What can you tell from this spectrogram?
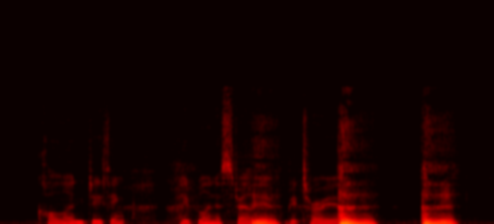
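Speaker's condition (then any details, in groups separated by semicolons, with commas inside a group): No condition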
